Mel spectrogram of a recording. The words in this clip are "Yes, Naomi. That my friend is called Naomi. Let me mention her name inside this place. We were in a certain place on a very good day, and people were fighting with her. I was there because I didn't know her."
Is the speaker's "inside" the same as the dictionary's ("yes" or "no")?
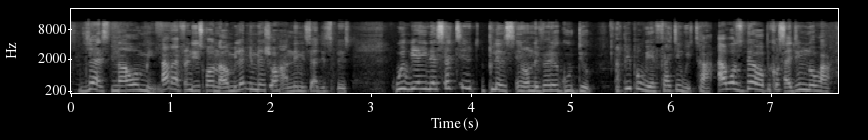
no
